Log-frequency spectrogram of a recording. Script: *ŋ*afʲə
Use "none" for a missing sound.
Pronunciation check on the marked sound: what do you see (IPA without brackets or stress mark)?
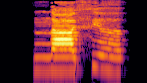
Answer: n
